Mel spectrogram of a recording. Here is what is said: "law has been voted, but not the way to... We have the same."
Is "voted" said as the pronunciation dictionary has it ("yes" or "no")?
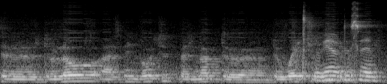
yes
